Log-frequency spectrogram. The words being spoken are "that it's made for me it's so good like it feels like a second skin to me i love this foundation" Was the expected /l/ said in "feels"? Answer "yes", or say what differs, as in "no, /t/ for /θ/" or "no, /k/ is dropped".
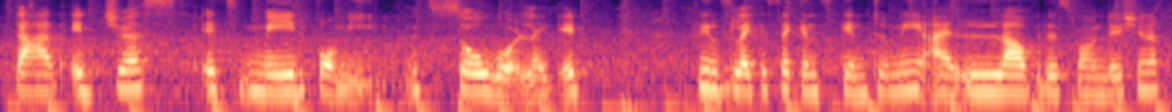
yes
